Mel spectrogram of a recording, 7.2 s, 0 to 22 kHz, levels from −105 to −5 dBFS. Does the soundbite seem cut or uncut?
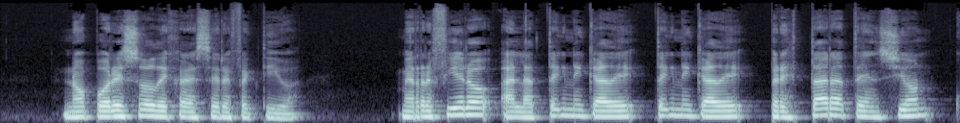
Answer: cut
